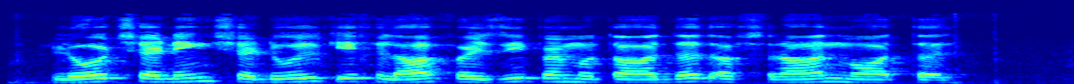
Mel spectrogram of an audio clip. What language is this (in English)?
Urdu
